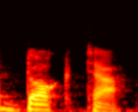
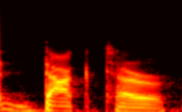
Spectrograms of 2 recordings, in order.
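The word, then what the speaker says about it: doctor: ব্রিটিশরা যেসব জায়গায় উচ্চারণ করে, আমেরিকানরা ওইসব জায়গায় উচ্চারণ করে যেমন ব্রিটিশরা বলে ডক্টর, আমেরিকানরা বলে ডাক্তার।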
